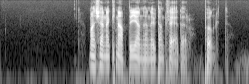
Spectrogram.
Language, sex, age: Swedish, male, 34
